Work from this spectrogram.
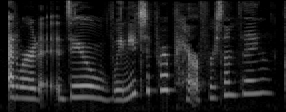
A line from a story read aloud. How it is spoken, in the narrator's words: Cursily asked, hesitantly after seeing Jasper's sudden movement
